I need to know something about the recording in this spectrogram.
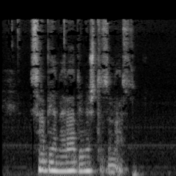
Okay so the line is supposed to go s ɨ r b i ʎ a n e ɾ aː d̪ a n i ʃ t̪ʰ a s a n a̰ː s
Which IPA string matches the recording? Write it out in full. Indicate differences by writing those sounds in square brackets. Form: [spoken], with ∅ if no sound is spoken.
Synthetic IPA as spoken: s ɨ r b i [j] a n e ɾ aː d̪ [i] n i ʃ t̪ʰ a [z] a n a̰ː s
